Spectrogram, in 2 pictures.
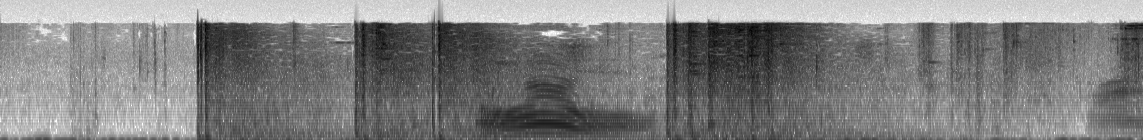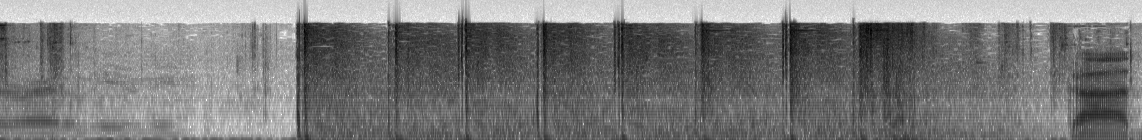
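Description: A rifle fires rapid shots in quick bursts.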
